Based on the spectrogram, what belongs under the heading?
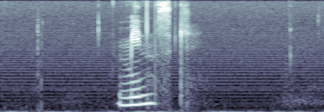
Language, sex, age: Norwegian, female, 24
